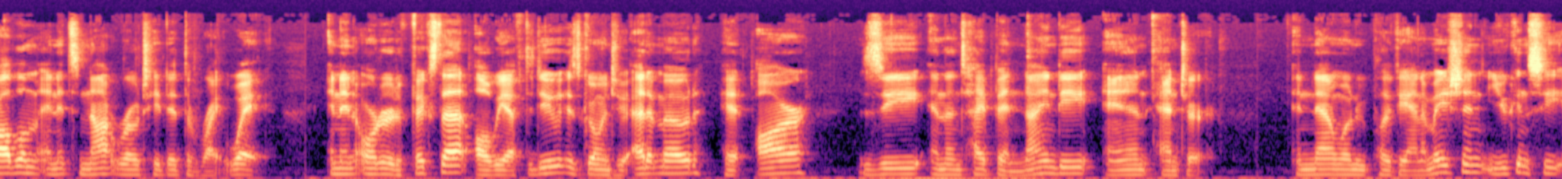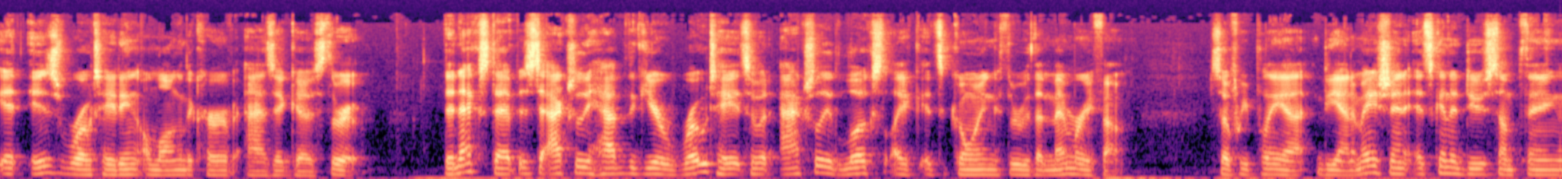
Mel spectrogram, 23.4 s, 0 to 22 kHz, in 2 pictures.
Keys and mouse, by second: 1.2 shift+middle drag, 1.9 middle drag, 2.3 KP_7, 2.3 z, 2.3 n, 3.7 shift+middle click, 4.3 Tab, 5.6 r, 9.0 Tab, 9.2 space, 10.4 shift+space, 10.5 shift+middle drag, 14.0-14.6 middle drag, 14.7 space, 15.4 click, 20.5 middle drag, 20.8 space, 21.8 middle click, 22.6 click.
